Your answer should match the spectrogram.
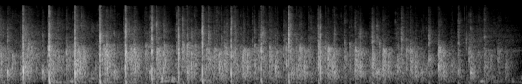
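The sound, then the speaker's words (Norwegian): An audience applauds, a dense crackle of many hands clapping at a steady, fairly loud level for about five seconds, with no voices over it. “Gi henne en applaus!”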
